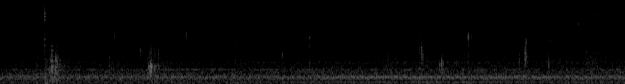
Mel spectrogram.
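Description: A fork clinks twice on a china plate, then a mouthful of slow-roast lamb is chewed quietly, with faint small mouth sounds, over a low steady hum.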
